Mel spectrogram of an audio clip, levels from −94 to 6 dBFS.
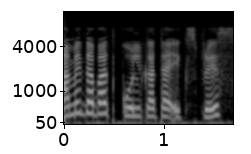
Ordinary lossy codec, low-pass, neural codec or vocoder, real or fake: none; 7.2 kHz; none; real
